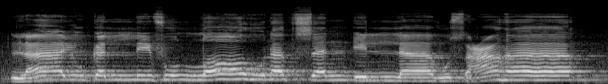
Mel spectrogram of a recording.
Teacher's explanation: الف مدہ کو وقف میں تبدیل نہیں کریں گے بلکہ 1 الف یعنی 2 حرکات کے برابر ہی پڑھیں گے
